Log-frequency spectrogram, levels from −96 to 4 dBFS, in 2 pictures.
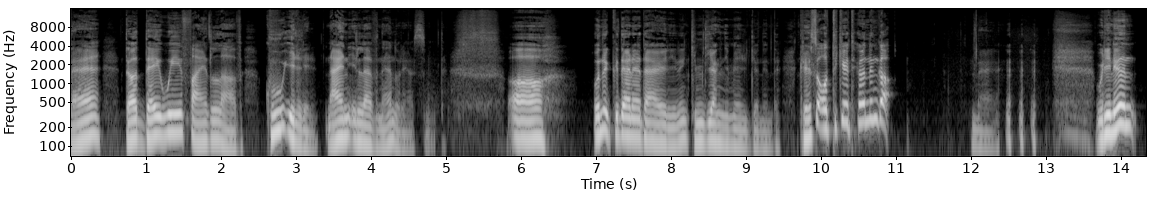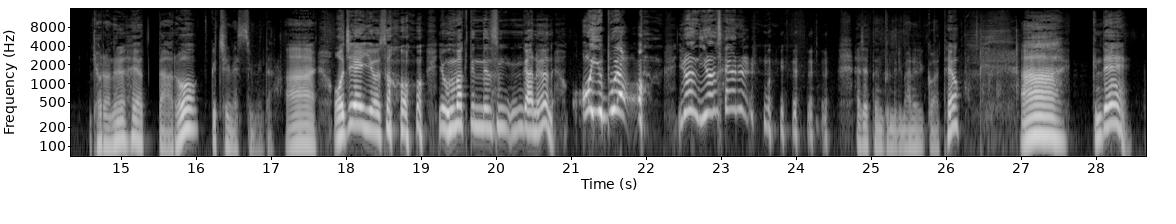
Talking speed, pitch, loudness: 235 characters per minute, 130 Hz, -21 LUFS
